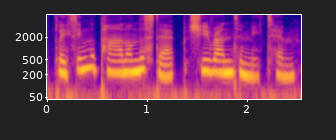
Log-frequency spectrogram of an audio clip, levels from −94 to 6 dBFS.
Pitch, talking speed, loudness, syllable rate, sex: 235 Hz, 260 wpm, -13 LUFS, 5.3 syllables/s, female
